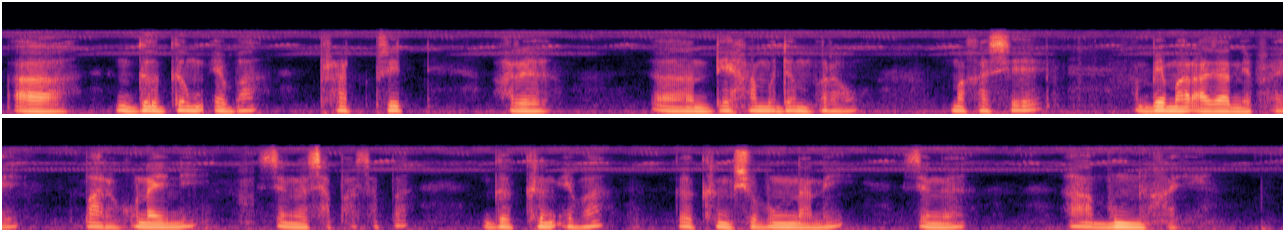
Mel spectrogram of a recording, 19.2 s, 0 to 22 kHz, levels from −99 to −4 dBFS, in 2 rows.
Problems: none marked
